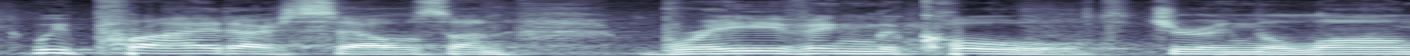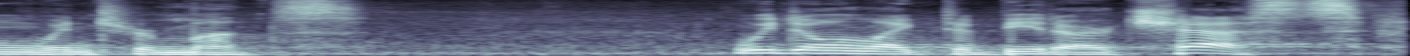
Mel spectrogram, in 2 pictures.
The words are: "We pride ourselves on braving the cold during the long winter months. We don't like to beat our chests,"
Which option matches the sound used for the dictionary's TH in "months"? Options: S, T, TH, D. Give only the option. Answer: TH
